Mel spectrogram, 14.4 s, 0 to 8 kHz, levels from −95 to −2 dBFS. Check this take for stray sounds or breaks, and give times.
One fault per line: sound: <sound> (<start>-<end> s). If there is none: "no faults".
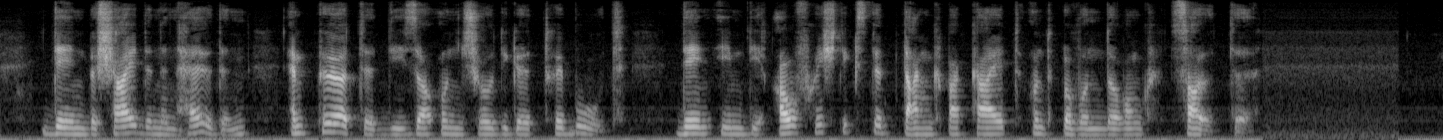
no faults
